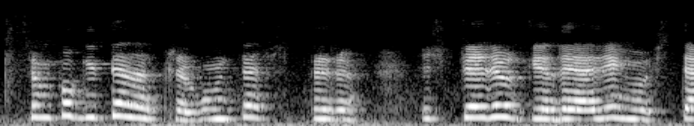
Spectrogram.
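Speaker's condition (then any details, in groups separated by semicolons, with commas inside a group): Cerebral palsy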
